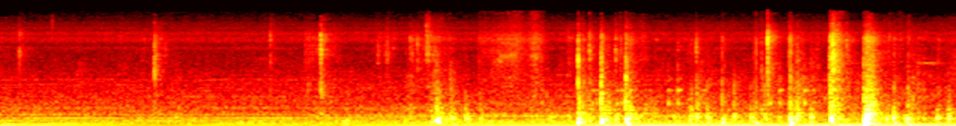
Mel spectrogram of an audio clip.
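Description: Handling of an ATV seat: a hand patting and rubbing its sprayed-on coating, with a few sharp knocks and taps from about halfway in to near the end, over a steady low hum.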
